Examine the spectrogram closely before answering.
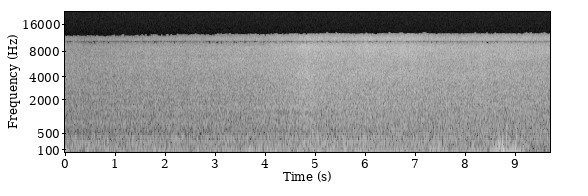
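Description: Ocean surf breaking and washing steadily, mixed with wind buffeting the microphone, with a stronger gust near the end.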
